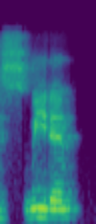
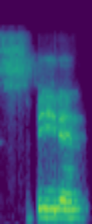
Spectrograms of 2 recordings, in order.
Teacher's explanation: some of them will pronounce it Sweden with a V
